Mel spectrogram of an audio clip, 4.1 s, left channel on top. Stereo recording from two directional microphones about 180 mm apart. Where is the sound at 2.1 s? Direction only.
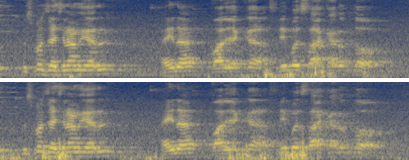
20° left (ahead or behind).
